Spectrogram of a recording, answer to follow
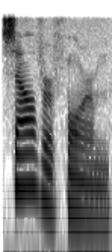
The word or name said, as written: salverform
